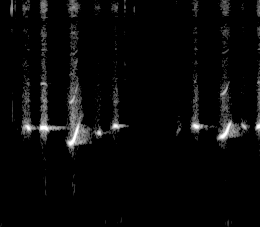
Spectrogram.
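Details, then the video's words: Pet cockatiel being trained indoors to talk and sing, giving a string of short clear whistles. Level notes alternate with a few upward-slurred ones, in two bursts separated by a silent gap of about a second. "تعليم طائر الكوكتيل الكلام والغناء"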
